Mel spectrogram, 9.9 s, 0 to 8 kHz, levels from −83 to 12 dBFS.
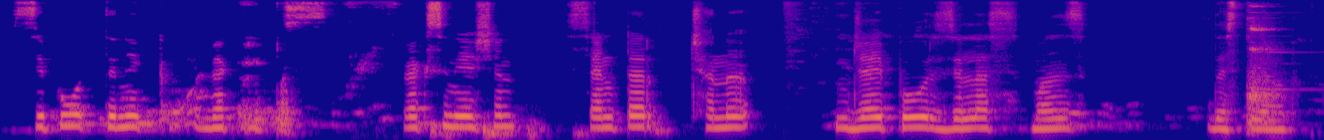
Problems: background sounds at intervals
